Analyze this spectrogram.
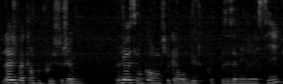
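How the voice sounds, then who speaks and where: A woman with a cold explaining a video game in a chatty, hesitant way, pausing often to fill gaps while she plays. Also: mid-range voice, mellow, a little hiss or hum. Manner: chatty, hesitant, frequent filler pauses. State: has a cold, congested. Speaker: gaming video creator. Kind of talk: casual gameplay tutorial commentary.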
